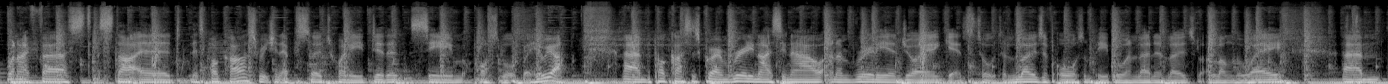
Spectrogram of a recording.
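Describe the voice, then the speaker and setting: Congested man, lowish voice. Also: fairly even intonation, normal speed, loud music behind the voice. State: congested with hay fever. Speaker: podcast host. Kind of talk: conversational podcast hosting.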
